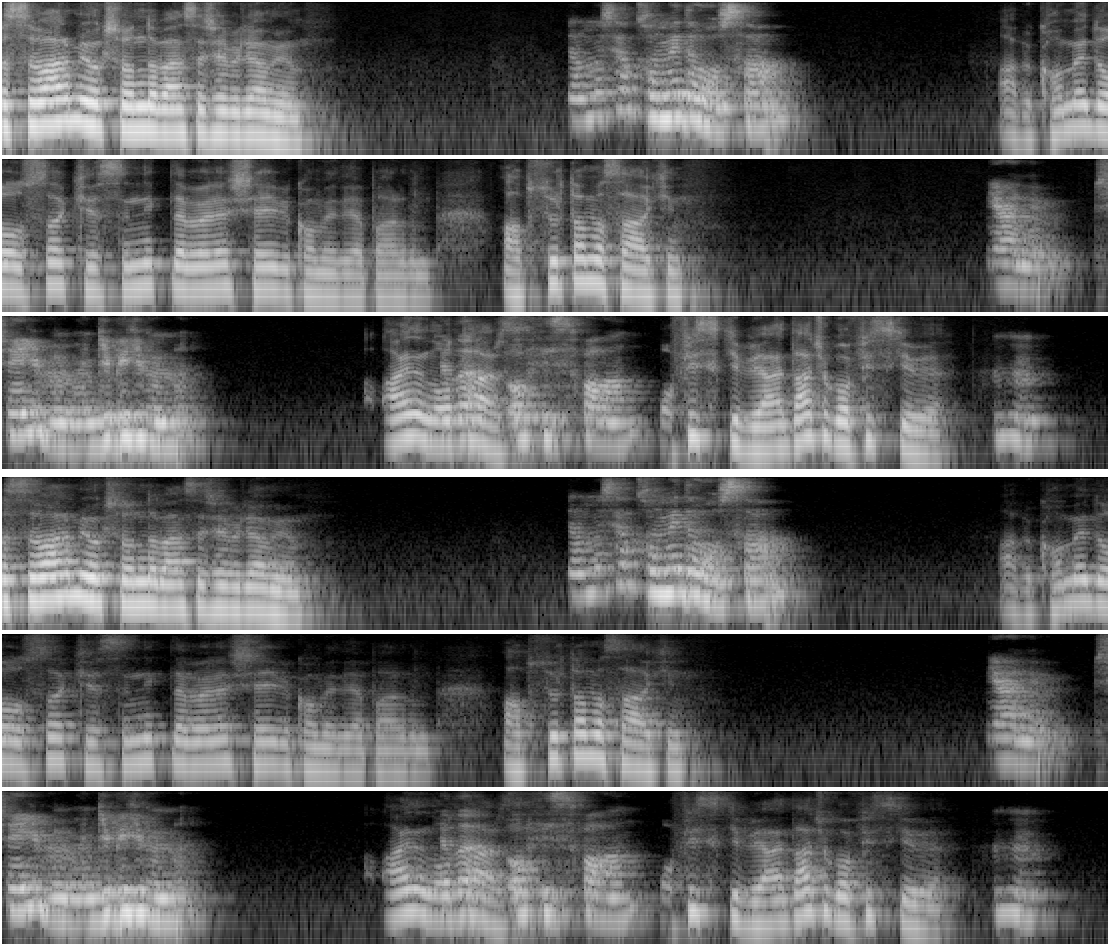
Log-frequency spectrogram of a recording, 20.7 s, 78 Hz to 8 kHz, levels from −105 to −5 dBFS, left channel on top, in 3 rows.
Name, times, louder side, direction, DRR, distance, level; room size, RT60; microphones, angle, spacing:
voice 1, 0.0-1.9 6.2-11.2 16.2-17.0 18.0-19.7, left 4 dB, 80° left, 0.6 m, -27 dB
voice 2, 3.5-4.9 13.1-15.0 16.6-17.8 20.0-20.3, left 1 dB, 10° left, 4.4 m, -30 dB
14.5 x 9.7 x 4.4 m
head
